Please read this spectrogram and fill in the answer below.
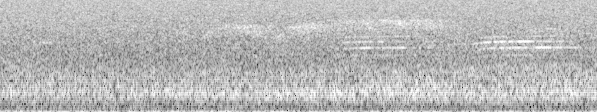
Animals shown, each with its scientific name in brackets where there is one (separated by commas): Northern Parula (Setophaga americana), Red-breasted Nuthatch (Sitta canadensis)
